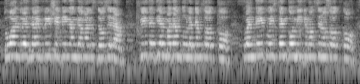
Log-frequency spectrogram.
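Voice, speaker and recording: A young Filipino woman hosting a live-selling stream, talking loud and near-shouting, urgent and repetitive as her voice gives out. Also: very high voice, completely flat delivery, normal speed, distant mic. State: losing her voice. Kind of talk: fast live-selling sales pitch. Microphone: phone. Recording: echoey room, off-mic, faint ambience.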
